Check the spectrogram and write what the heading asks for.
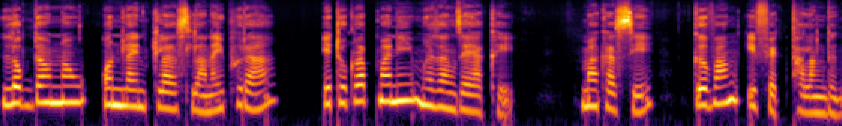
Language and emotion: Bodo, neutral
